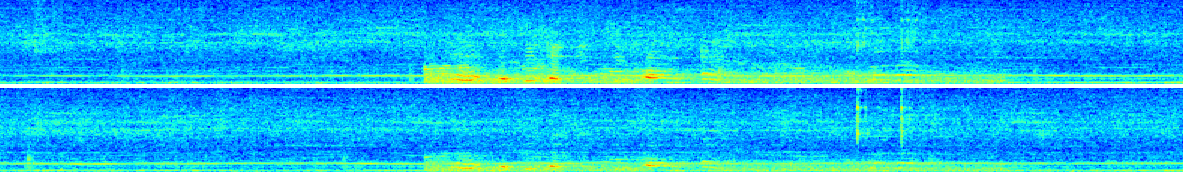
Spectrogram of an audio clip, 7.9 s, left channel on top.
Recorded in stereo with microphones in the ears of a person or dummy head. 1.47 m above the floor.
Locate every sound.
2.8 s laughter: 65° left (ahead or behind), 0.8 m; by 6.7 s 55° left (ahead or behind), 3 m
5.7 s cutlery clinking: 30° right (ahead or behind), 1.3 m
